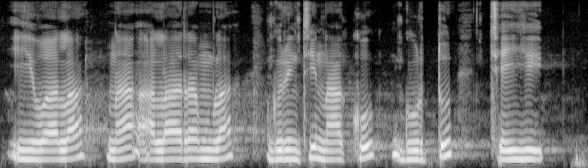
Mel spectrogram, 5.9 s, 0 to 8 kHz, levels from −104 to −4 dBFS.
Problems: none marked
